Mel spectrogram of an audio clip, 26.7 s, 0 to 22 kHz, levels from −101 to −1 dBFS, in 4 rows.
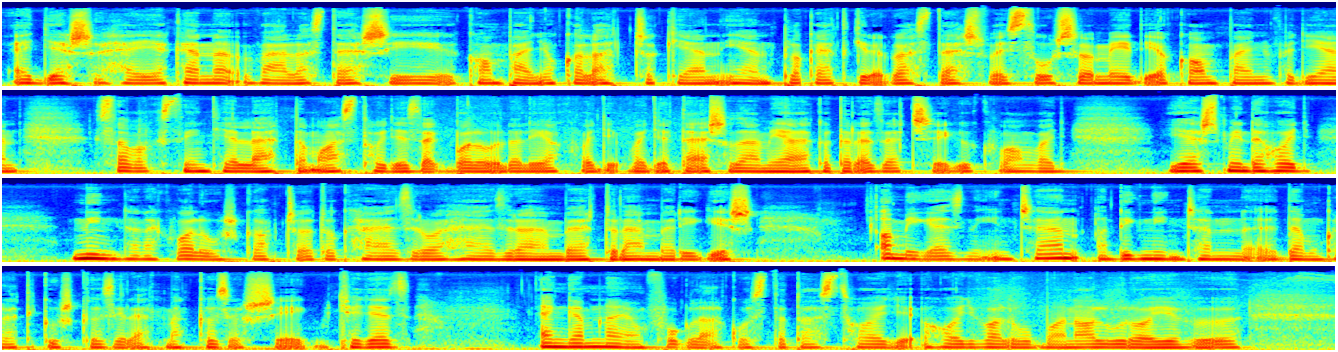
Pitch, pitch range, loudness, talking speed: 150 Hz, 145-160 Hz, -16 LUFS, 135 wpm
